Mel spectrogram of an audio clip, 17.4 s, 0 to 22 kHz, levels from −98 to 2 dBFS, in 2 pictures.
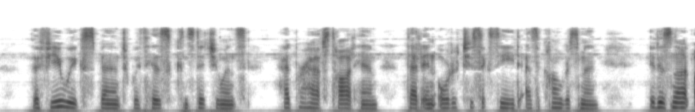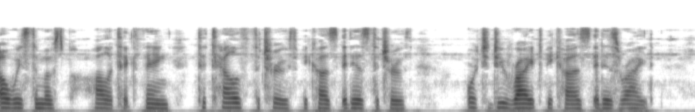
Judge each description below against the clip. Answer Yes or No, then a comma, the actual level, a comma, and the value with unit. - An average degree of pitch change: No, narrow, 2.1 semitones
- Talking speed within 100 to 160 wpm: Yes, average, 155 wpm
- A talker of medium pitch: Yes, medium, 155 Hz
